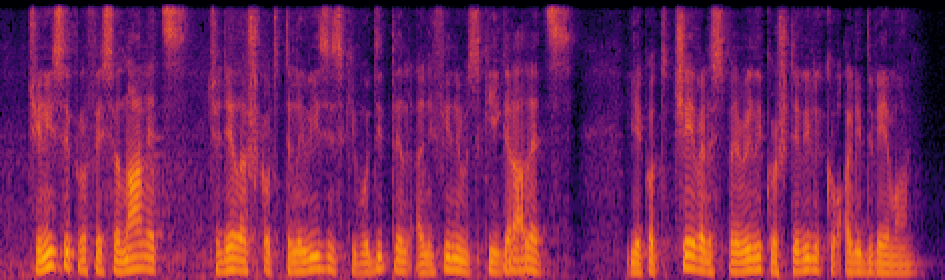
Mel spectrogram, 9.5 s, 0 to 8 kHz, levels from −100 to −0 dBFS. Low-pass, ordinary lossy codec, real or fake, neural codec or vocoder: 7.2 kHz; none; fake; codec, 16 kHz, 1.1 kbps, Voila-Tokenizer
